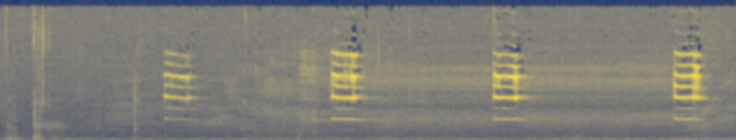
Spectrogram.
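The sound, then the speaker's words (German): Hungry long-eared owl chicks, recorded at night, give four high, squeaky begging calls, evenly spaced about two and a half seconds apart, each a short piercing squeal over a quiet background with no talking. “Also so klingt das, wenn Waldohreulen-Babys Hunger haben.”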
